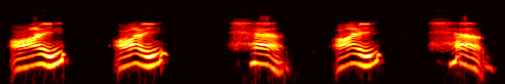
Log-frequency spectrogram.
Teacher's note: আইন হালাকের বা কন্ঠনালীর মাঝখান হতে উচ্চারিত হয়।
